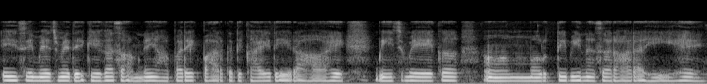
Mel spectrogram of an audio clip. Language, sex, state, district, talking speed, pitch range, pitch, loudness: Hindi, female, Rajasthan, Jaipur, 195 wpm, 165-175 Hz, 170 Hz, -16 LUFS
